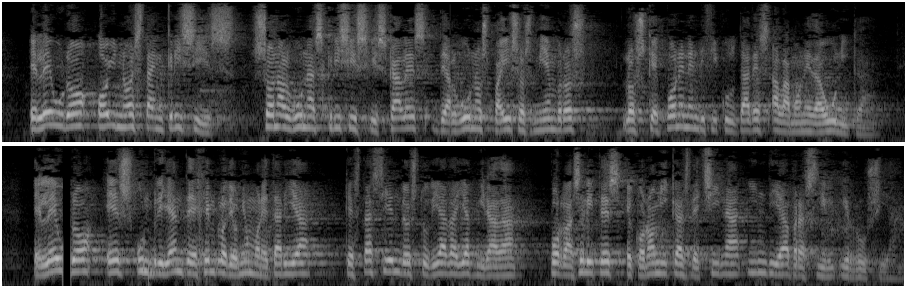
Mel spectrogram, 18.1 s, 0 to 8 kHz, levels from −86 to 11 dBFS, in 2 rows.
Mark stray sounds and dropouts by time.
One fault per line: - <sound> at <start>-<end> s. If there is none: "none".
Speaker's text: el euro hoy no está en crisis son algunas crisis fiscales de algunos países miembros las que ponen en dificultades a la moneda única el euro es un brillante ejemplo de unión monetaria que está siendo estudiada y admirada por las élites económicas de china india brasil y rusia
- dropout at 9.6-9.7 s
